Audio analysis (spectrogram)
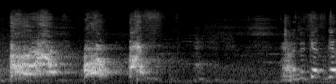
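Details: Staffordshire Bull Terrier called Fudge at play in the sunshine on Mother's Day 2017: three quick rough barks in a burst, a lull, then softer yelping sounds toward the end.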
